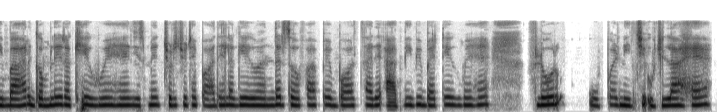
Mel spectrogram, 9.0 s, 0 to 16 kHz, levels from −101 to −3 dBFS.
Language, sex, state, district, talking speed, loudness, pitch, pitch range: Hindi, female, Jharkhand, Deoghar, 180 wpm, -15 LUFS, 235 Hz, 230-245 Hz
